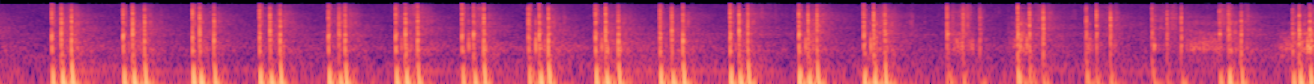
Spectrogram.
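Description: Fingernails tap and scratch around the body and lid of a small, hollow white plastic jar with a red label. Nineteen short, dry taps come at a fairly steady pace of about two per second, each a low hollow thump with a bright clicky, scratchy edge that dies away almost instantly.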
